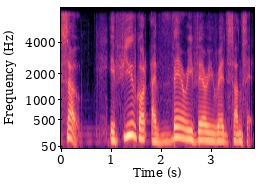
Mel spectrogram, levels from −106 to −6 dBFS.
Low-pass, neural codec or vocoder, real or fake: 7.2 kHz; none; real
